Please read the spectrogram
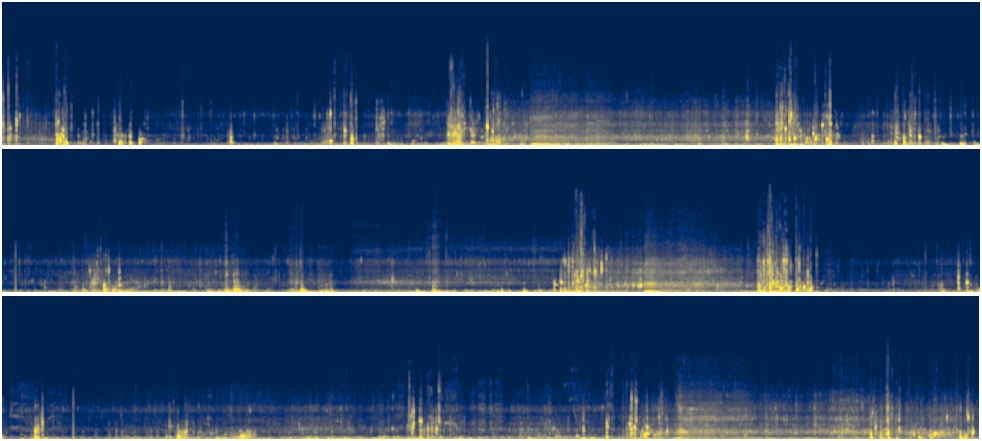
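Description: Water sloshing, bubbling and splashing around an action camera as it is carried underwater and breaks the surface, over a muffled underwater rumble, with frequent short splashes throughout.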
